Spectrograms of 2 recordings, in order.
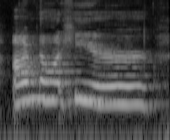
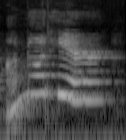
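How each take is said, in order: First: Higher and slow, hushed; higher, slow sly fib; sneaky bird voice. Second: Much higher, softer, stress on not; high, quiet sneaky whisper of a lie; hushed bird fib. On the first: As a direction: pretend you're not there. Bittern's lie, quoted. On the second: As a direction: squeak it out hidden like a stone. Bittern's lie quoted again. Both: Acted.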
